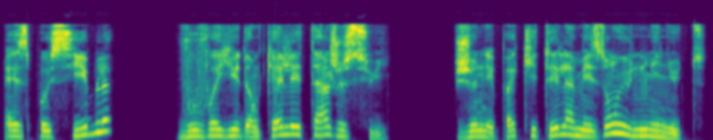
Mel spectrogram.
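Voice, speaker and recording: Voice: medium pitch, moderate pace, a little mellow, no room sound, clean studio sound, natural voice. A reader voicing an anxious father earnestly protesting his son's innocence in a dramatic audiobook. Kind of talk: audiobook reading of a novel.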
